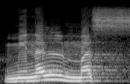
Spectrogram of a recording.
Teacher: یہاں پر دیکھیں سین مشدد ہے، اس کو پڑھنا ہے 2 بار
